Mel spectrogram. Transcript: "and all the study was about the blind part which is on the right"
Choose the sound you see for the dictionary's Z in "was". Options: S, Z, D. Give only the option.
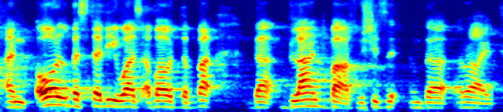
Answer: Z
